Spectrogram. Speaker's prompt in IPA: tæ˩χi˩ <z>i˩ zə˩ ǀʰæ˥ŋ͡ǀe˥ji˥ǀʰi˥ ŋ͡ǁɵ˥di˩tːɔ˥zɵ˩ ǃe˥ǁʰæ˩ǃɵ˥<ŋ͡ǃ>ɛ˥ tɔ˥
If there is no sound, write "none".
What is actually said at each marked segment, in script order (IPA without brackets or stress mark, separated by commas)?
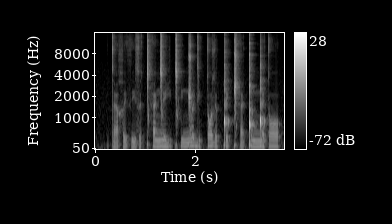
θ, ŋ͡ǃ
